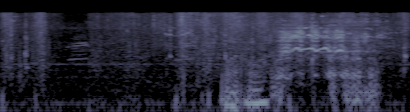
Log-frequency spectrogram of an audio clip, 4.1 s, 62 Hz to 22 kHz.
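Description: A horse in the video game Red Dead Redemption 2 whinnies with a wavering, high neigh, preceded by low snorting and shuffling sounds, moderately close over a quiet background.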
